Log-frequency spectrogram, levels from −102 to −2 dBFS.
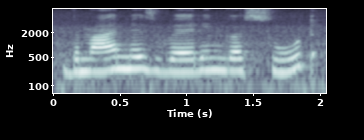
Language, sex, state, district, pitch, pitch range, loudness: English, female, Karnataka, Bangalore, 230 Hz, 225-245 Hz, -15 LUFS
